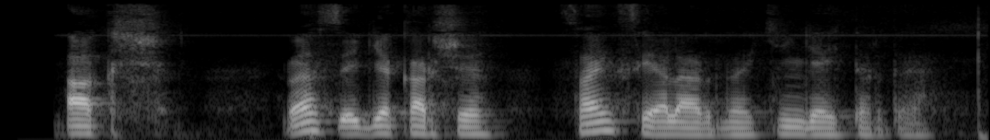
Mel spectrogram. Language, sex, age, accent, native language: Uzbek, male, 18-24, Jizzax, Uzbek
